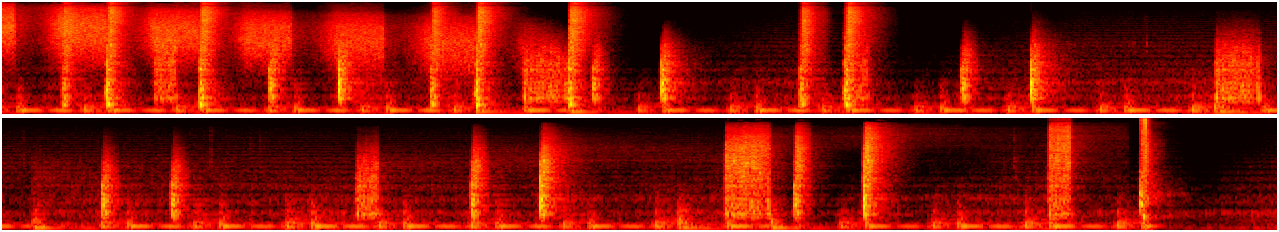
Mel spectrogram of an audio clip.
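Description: Electronic beat with drum and percussion hits over a low bass line, played back in a production session. In the middle the highs are cut away and the beat turns dull, then they open up again near the end: an EQ filter swept on a track to dull it for a new section.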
